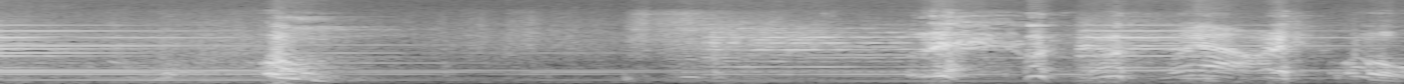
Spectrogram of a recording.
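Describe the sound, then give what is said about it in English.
Village church tower bells are rung by pulling a heavy rope, sending out overlapping bell strikes with long, shimmering, ringing tones that build and layer over one another. “in the village church, Ballard and Huggins ring the tower bells. Huggins strains against a heavy rope.”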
